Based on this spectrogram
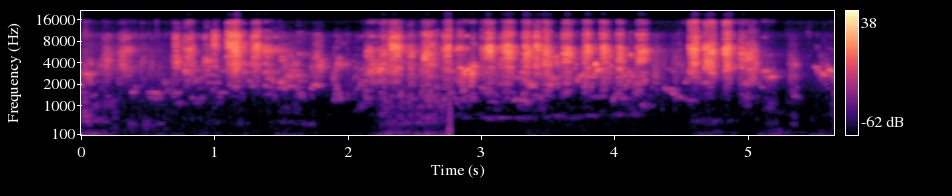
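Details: Budgerigars eating grass, keeping up a thick high chatter of chirps and twittering warbles, with soft low rustling and thumps underneath.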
